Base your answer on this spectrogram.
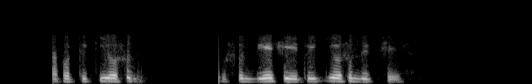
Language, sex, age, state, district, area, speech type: Bengali, male, 18-30, West Bengal, Paschim Medinipur, rural, conversation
